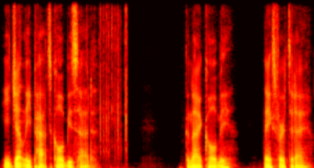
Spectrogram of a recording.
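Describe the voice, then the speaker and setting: Deep-voiced man streaming a game. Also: little pitch movement, measured pace, mellow, no echo. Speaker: streamer playing a visual novel. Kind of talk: casual gameplay commentary and reading game text aloud.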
